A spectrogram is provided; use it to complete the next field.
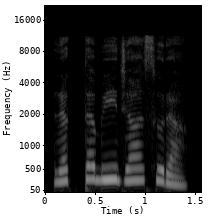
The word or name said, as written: ರಕ್ತಬೀಜಾಸುರ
